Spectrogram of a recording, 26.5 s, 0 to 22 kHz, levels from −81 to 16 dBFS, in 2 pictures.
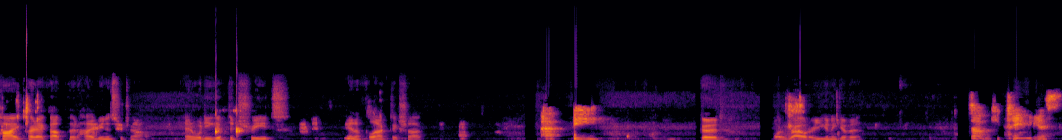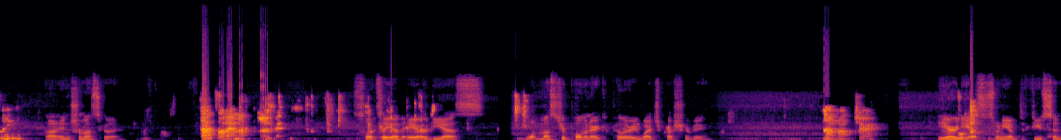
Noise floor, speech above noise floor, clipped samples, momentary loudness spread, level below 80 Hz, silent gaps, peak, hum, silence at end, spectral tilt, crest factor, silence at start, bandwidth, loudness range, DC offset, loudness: -56 dBFS; 38 dB; under 0.1%; 19 LU; -62 dBFS; 6.56-6.67 s, 8.70-8.74 s, 9.51-9.64 s, 11.98-12.11 s, 19.51-19.65 s, 24.38-24.49 s; 0 dBFS; none; 0 s; -2 dB/octave; 20 dB; 0 s; 16 kHz; 8 LU; under 0.1%; -16 LUFS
